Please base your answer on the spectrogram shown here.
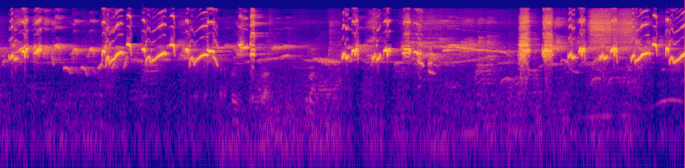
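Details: Fighting Oriental magpie-robin singing persistently: quick chains of looping whistled notes and crisp chirps in bursts, a softer stretch midway, then a loud harsh note before the rapid looping whistles return.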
